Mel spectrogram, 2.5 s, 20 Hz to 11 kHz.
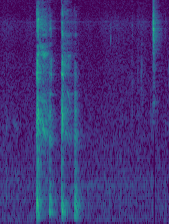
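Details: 31-year-old man with Tourette syndrome, mostly motor tics plus vocal tics. Two or three short, sharp coughs in quick succession, then a brief throat noise, in a quiet room during an interview; a coughing vocal tic.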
